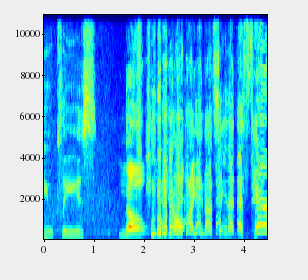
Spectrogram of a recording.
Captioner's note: starts laughing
